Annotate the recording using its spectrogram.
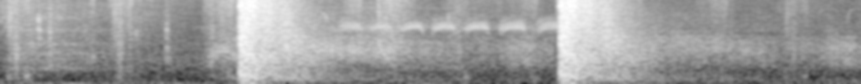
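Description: A revolver fires two loud shots.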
